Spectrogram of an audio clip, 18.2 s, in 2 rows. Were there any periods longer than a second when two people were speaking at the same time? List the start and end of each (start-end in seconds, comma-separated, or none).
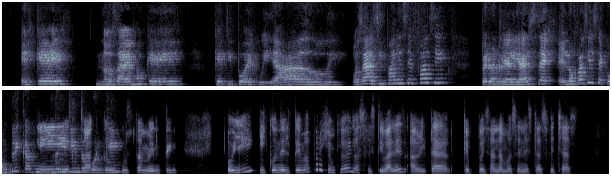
9.6-10.9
